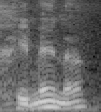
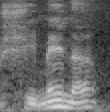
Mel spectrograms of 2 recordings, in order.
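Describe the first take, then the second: First: The name starts with a harsh throaty h. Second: The name starts with a soft sh sound. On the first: This is the modern form of the name. "se convirtió en J" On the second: This is the older form of the name. "el sonido shi, la X"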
